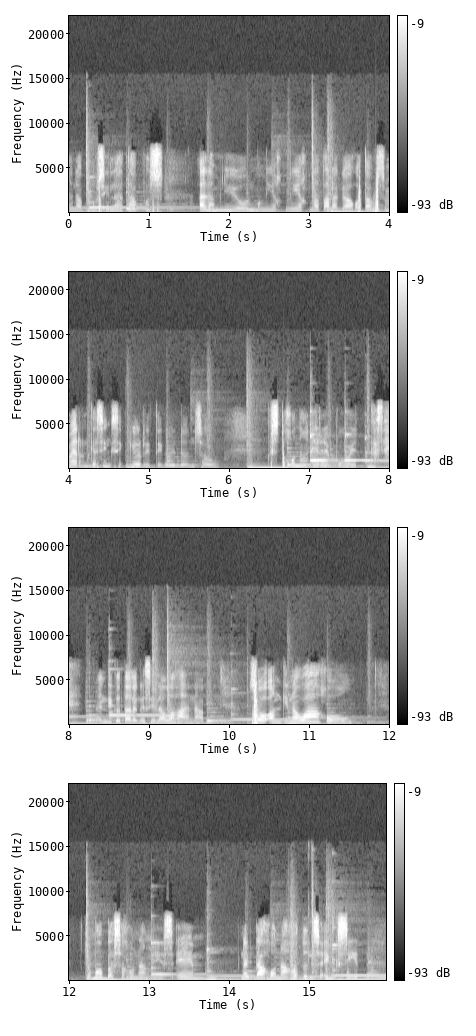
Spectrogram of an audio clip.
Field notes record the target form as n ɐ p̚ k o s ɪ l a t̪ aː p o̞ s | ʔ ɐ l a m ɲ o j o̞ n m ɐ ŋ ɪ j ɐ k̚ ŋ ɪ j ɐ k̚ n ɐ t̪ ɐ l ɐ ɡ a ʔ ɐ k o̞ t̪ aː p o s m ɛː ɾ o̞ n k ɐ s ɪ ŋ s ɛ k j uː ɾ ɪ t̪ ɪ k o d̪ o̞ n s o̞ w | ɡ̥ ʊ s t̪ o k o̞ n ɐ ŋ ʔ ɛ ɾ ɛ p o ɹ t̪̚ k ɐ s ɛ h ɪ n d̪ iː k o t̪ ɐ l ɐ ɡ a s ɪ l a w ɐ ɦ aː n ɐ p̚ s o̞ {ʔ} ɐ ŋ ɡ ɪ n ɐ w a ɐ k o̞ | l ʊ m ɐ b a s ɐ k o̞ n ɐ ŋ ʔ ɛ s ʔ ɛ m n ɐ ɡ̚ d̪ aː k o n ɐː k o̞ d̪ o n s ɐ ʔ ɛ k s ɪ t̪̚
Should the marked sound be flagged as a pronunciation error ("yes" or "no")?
no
